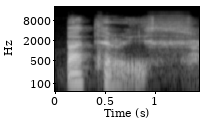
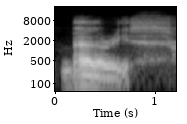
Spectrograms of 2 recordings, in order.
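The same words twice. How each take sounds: First: Slow whisper. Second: Said in the usual way. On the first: Shown as a demonstration. Streamer repeating his word to chat, whispered. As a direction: breathe the word Batteries slowly with no voice.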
